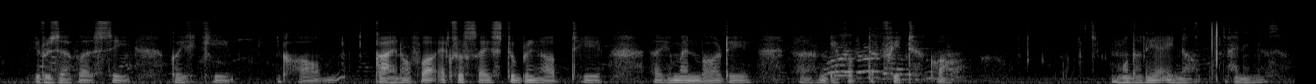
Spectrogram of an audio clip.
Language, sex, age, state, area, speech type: Manipuri, male, 30-45, Manipur, urban, spontaneous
